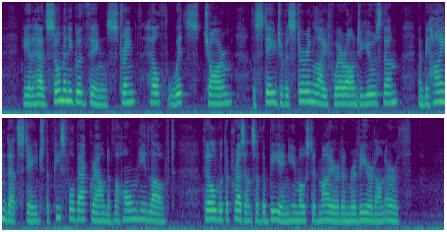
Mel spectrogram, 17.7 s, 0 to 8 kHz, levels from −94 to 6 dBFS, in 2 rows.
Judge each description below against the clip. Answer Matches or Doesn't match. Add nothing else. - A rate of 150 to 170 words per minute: Matches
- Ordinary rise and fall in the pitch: Matches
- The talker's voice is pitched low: Doesn't match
